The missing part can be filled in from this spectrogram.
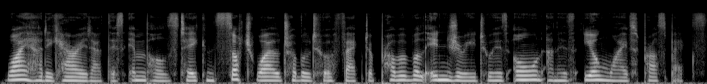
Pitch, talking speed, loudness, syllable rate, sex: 180 Hz, 195 wpm, -20 LUFS, 5.3 syllables/s, female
